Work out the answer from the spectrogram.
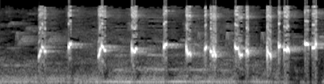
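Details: Yellow-vented bulbul (trucuk) in rapid ropel-style song, used as a lure to get reluctant birds singing: a run of short, bubbly, slurred notes fired off every half second or so, with a faint low hum underneath.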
